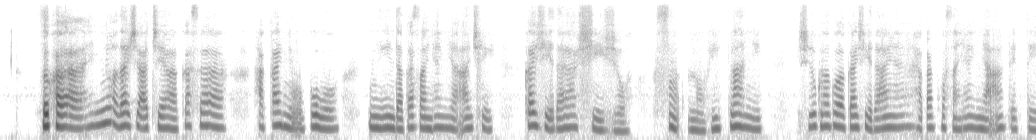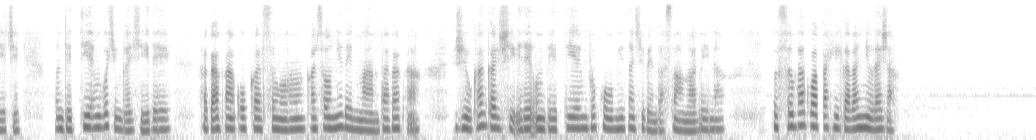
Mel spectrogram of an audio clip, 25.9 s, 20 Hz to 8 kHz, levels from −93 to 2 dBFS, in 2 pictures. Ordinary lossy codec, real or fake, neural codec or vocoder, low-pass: none; fake; codec, 16 kHz in and 24 kHz out, 0.8 kbps, FocalCodec, streaming, 65536 codes; 7.2 kHz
